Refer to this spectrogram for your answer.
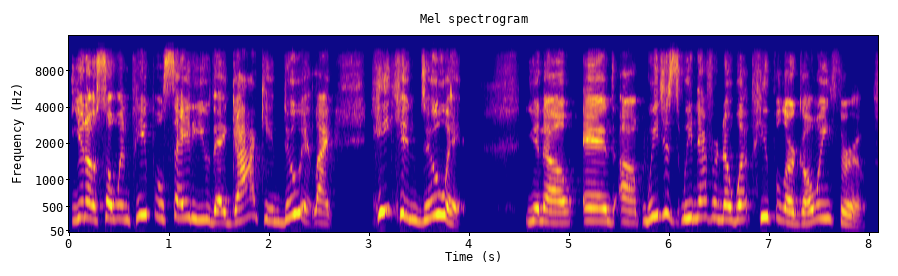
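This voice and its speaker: Loud, animated woman at high pitch with lively intonation and a moderate pace, on a very clean recording with a silent background. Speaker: entrepreneur and radio personality. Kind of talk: casual chat.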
